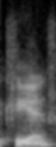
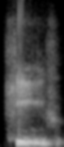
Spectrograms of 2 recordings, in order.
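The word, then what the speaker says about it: Kyiv: ukraine in kiev uh don't say kiev that's the russian pronunciation heave k-y-i-v kiev and all the staff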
